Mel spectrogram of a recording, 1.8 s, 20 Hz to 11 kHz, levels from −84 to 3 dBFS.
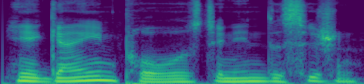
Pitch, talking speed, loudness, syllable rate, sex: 130 Hz, 165 wpm, -16 LUFS, 5.8 syllables/s, male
